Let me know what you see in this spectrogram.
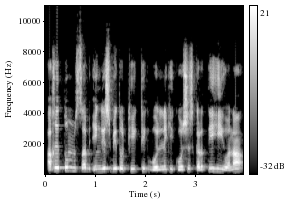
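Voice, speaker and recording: A man's voice: high-pitched, vocal fry, pushed and bright, exaggerated voice. A man voicing a strict correcting aunt. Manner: stern, corrective, drawn-out emphasis on sounds. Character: strict aunt fussing over correct pronunciation.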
